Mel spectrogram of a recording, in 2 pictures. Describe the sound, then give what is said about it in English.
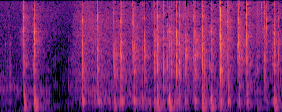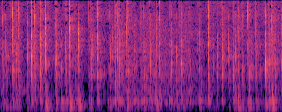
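Keyboard typing in shorthand: a dense, steady run of many quick, crisp key clicks that fills the whole stretch, with no voices. “Now, I type in shorthand, so it's no use trying to read my fingers.”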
